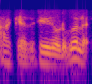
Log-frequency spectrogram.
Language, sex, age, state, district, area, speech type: Malayalam, male, 30-45, Kerala, Idukki, rural, conversation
